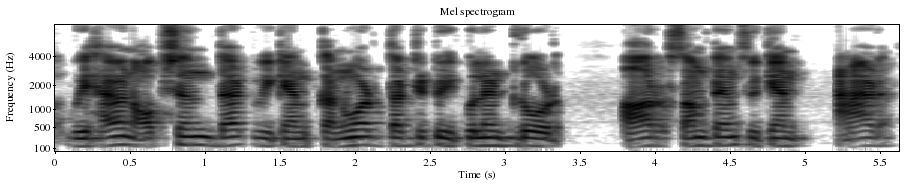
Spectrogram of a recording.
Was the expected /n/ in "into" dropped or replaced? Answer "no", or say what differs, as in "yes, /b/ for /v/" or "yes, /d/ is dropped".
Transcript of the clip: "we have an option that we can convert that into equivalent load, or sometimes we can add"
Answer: yes, /n/ is dropped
